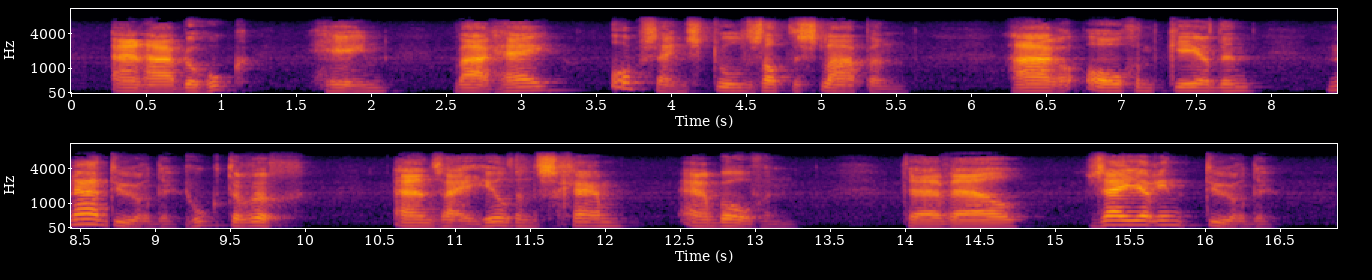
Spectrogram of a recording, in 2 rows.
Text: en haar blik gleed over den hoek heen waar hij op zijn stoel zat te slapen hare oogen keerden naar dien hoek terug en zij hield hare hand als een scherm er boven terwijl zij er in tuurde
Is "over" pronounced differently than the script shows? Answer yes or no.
yes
